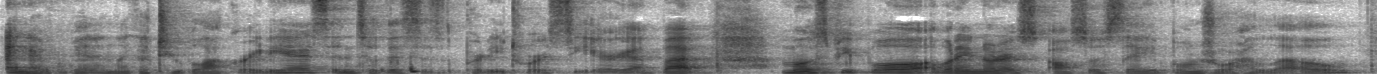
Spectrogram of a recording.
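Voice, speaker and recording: A woman's voice: deep voice, fairly quick, vocal fry, a bit bright, slight background noise. A young American woman chatting casually in a vlog, rambling with lots of fillers and self-corrections. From United States. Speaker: travel vlogger.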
